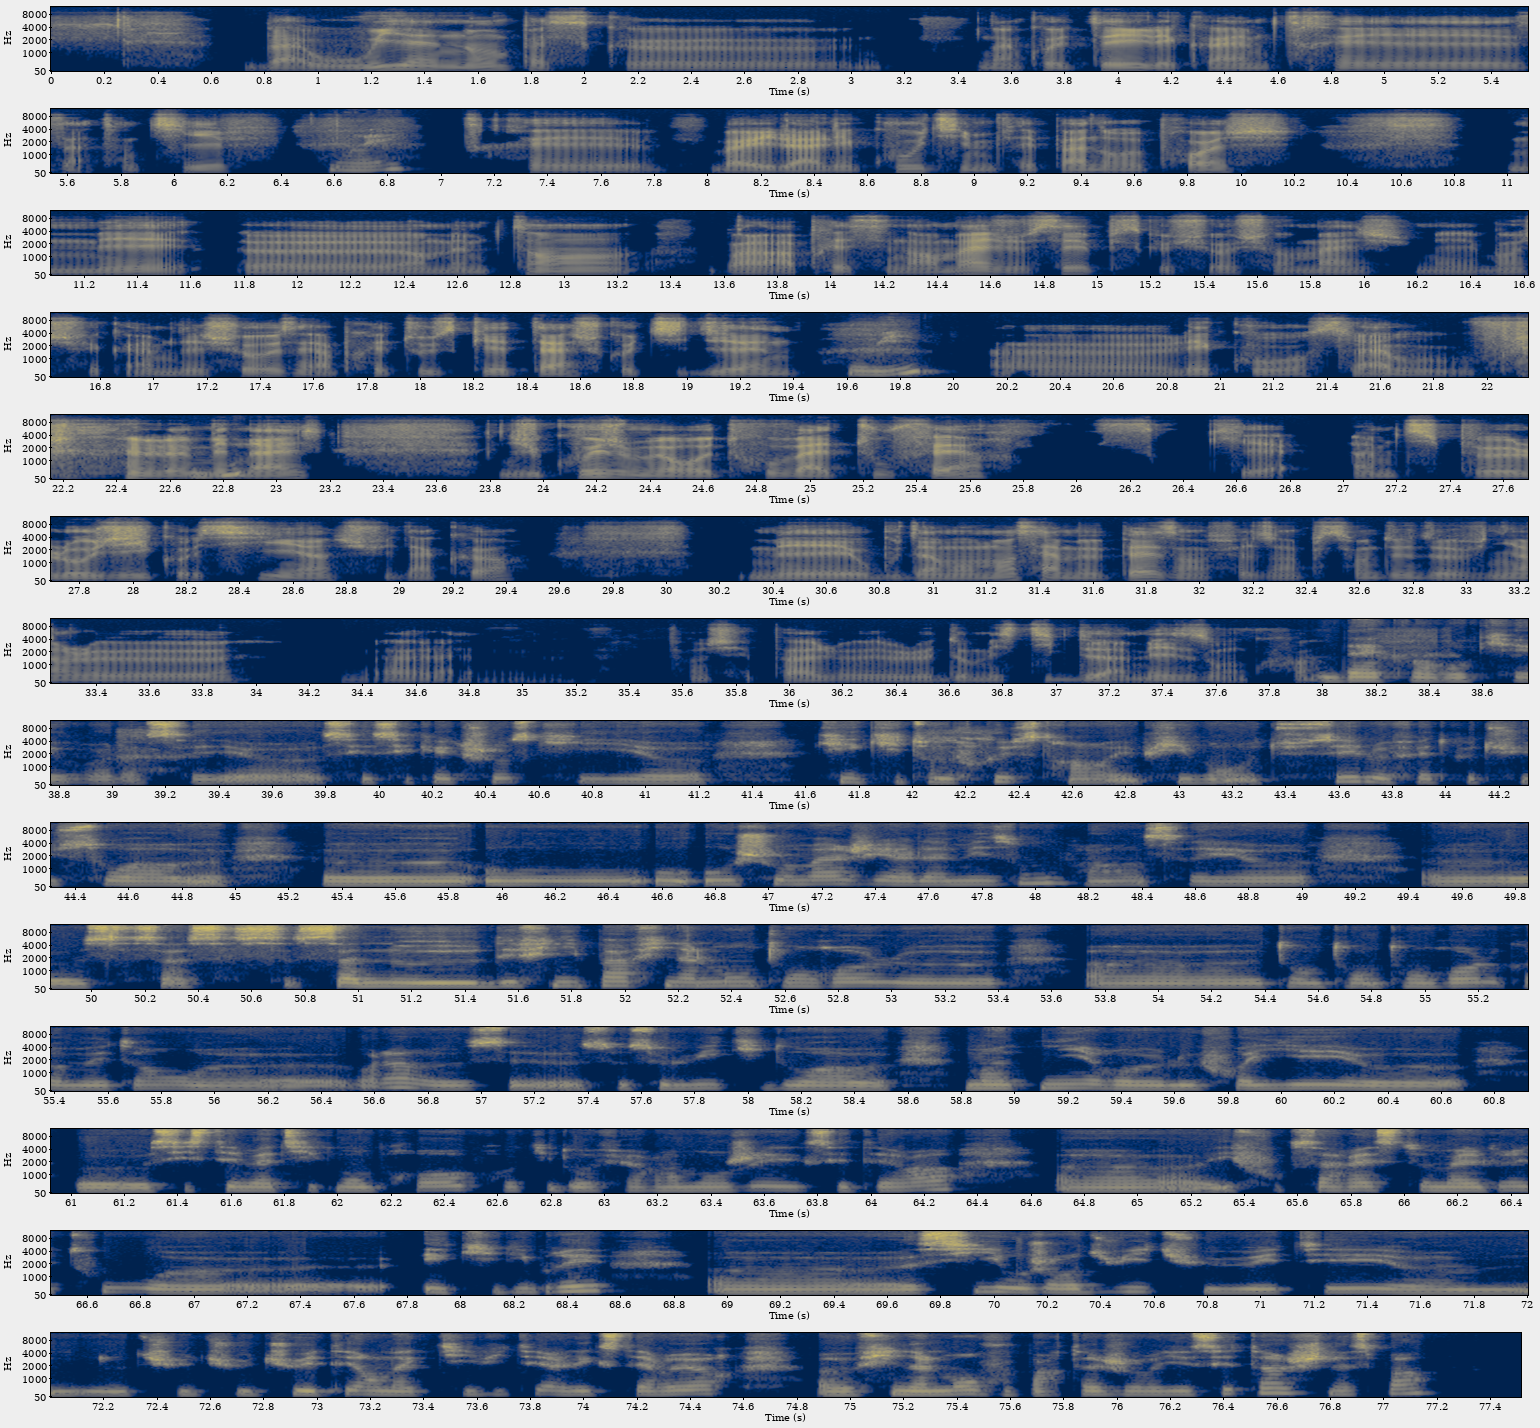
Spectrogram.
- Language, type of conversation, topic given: French, advice, Comment décririez-vous les tensions familiales liées à votre épuisement ?
- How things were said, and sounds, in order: drawn out: "heu"; chuckle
